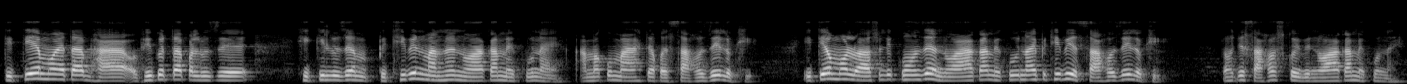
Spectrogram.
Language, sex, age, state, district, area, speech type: Assamese, female, 60+, Assam, Dhemaji, rural, spontaneous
